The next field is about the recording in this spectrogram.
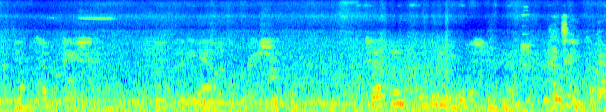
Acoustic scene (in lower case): bus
